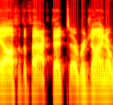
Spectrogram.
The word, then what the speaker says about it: Regina: of the fact that Regina rhymes with vagina as a tourm tourism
